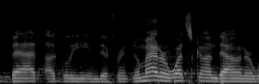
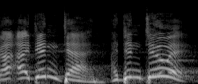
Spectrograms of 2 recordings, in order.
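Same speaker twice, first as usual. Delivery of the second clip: put-on high, loud child protesting innocence; pleading kid; 12 semitones higher, 10 dB louder than usual. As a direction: whine it like a kid denying it. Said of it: "He's like".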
